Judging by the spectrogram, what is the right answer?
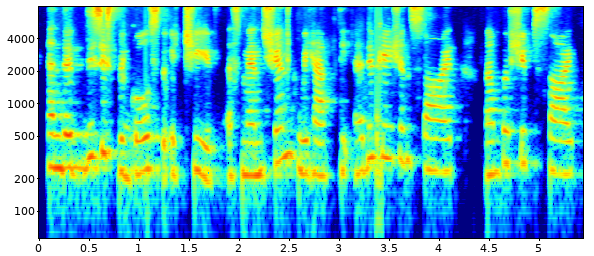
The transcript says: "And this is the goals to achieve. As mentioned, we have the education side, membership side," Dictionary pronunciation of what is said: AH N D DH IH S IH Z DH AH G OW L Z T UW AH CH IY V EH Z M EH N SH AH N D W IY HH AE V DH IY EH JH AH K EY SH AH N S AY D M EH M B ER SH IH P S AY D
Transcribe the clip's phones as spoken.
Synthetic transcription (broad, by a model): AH N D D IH S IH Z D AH G OW L S T UW AH CH IY V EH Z M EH N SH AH N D W IY HH AE V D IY EH JH AH K EY SH AH N S AY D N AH M B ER SH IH P S AY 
